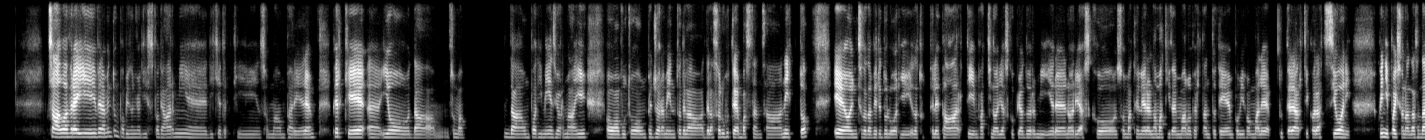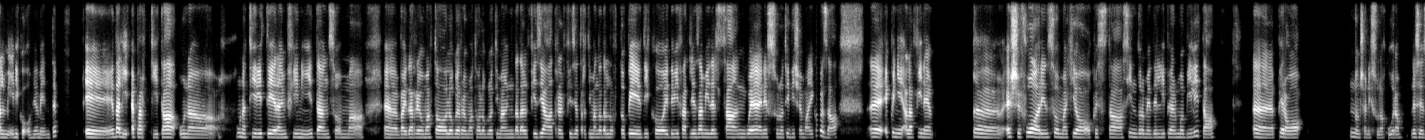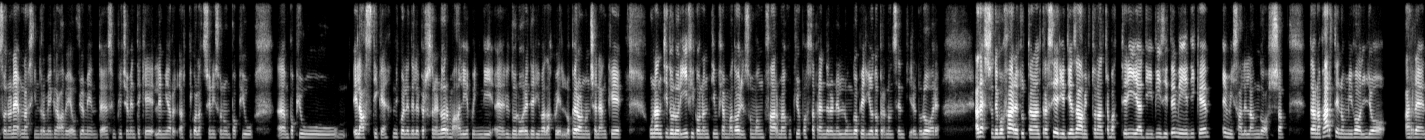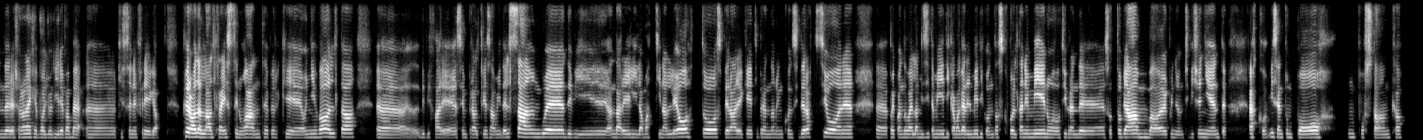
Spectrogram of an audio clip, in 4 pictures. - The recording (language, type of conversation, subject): Italian, advice, Come posso gestire una diagnosi medica incerta mentre aspetto ulteriori esami?
- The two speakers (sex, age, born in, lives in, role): female, 25-29, Italy, Italy, user; female, 30-34, Italy, Italy, advisor
- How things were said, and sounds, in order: other background noise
